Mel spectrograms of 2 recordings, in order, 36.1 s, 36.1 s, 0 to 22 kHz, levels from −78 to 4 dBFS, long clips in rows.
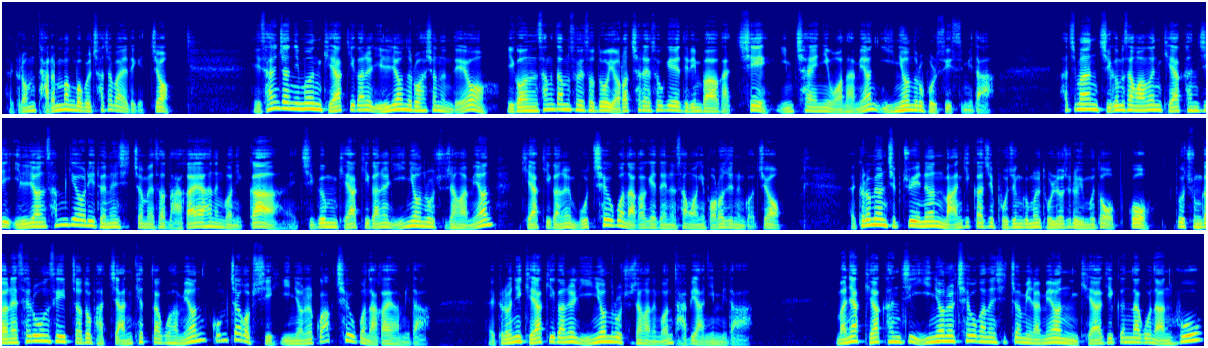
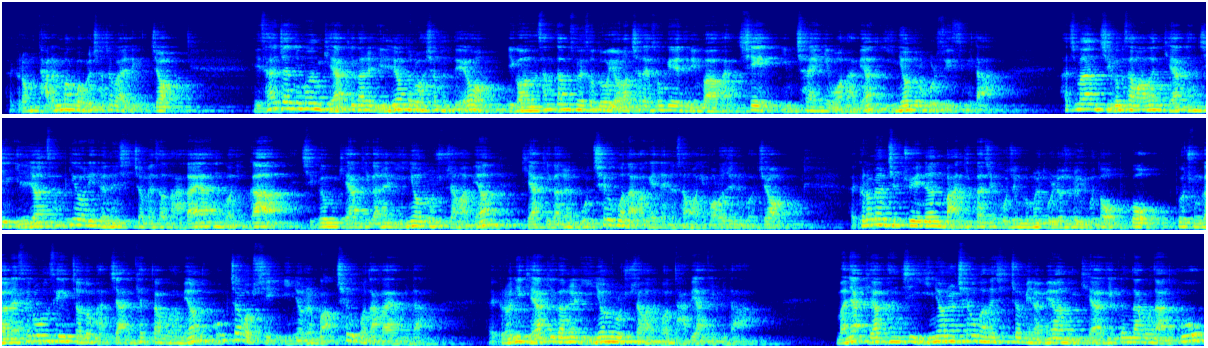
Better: first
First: none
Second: room echo; noticeable; dies away in 0.8 s // off-mic speech; somewhat distant

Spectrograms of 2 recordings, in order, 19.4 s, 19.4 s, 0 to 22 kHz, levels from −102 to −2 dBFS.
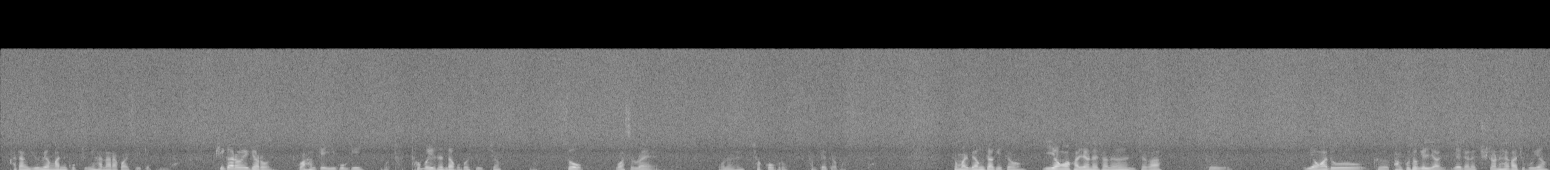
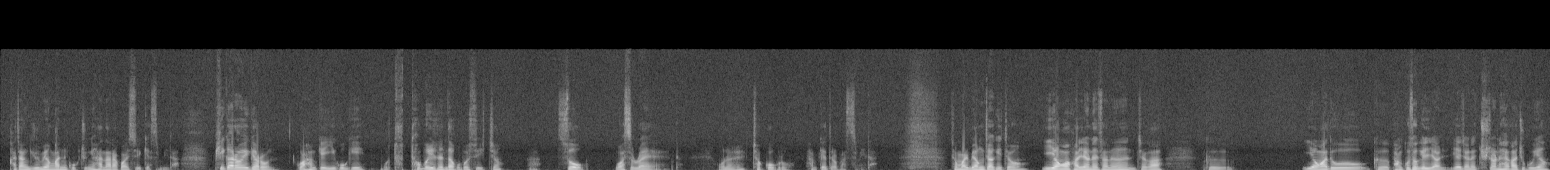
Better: second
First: hiss; loud; throughout; 1 dB below the speech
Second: hiss; faint; throughout; 30 dB below the speech

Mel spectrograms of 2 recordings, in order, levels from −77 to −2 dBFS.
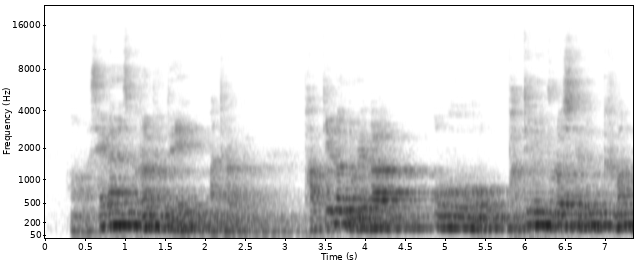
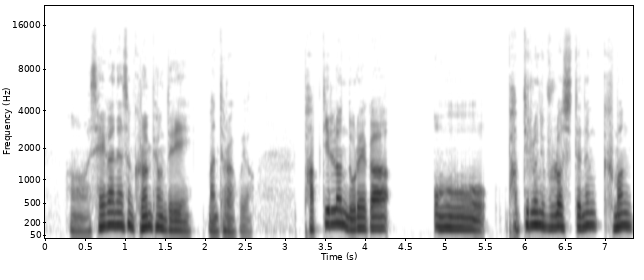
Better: second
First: room echo; noticeable; dies away in 1.7 s // off-mic speech; far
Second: none

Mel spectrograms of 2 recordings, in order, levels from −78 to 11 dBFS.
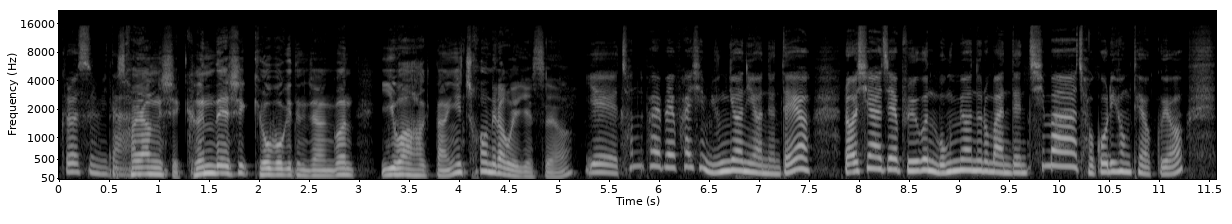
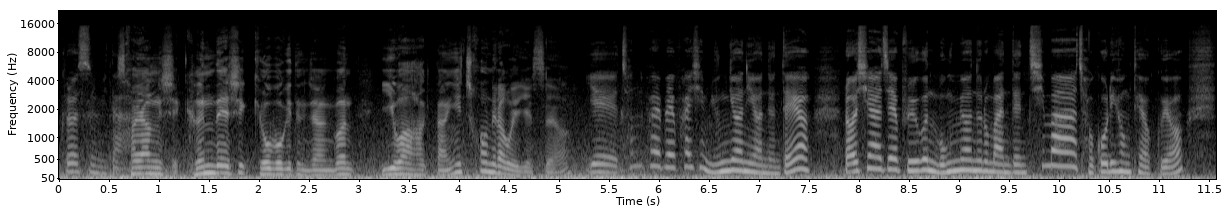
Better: first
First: none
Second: low rumble; noticeable; throughout; 20 dB below the speech

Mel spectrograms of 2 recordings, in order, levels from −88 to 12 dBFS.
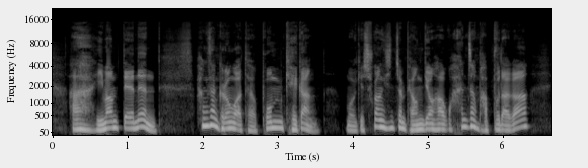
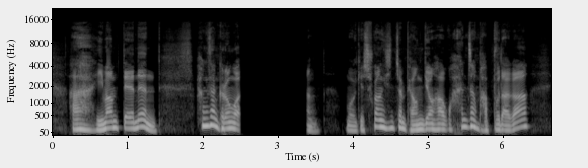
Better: first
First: none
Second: audio cutting out; at 2.5 s for 1 s

